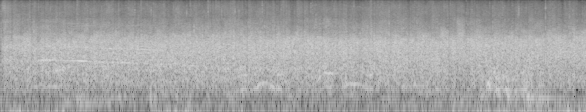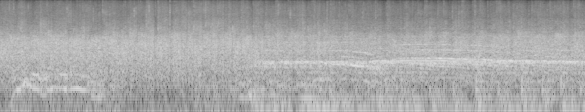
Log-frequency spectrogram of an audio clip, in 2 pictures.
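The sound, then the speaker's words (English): Sustained applause from a large audience, loud and dense with continuous clapping throughout, a few whistles or cheers rising near the end. “Let's give him one more round of applause.”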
